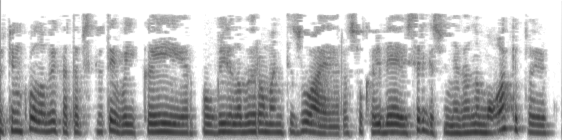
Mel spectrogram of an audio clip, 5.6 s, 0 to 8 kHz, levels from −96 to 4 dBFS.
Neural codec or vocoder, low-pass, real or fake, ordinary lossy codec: none; 7.2 kHz; real; MP3, 24 kbps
